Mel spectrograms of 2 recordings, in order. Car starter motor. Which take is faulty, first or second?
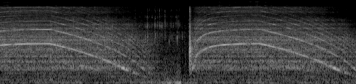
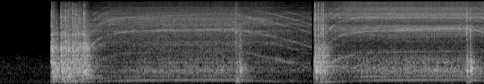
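first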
